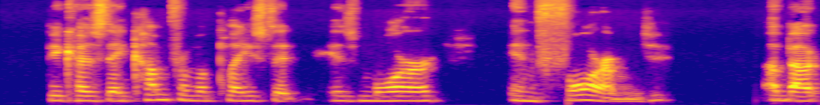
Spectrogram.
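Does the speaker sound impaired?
No.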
